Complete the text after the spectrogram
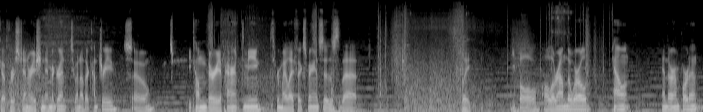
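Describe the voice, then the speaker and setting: Low gravelly musing streamer man. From New Zealand. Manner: thoughtful, musing, hesitant. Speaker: game streamer. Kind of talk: casual livestream chat.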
